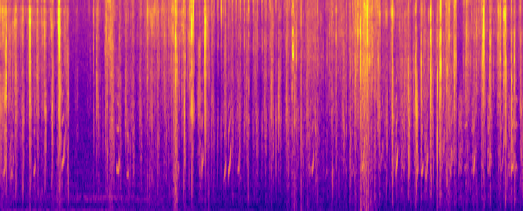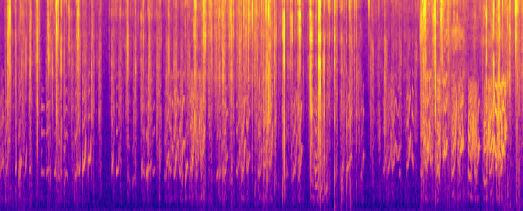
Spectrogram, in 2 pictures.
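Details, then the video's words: Crunching by guinea pigs Kona and Suba as they eat: steady crackling bites and rustling in quick succession, louder bursts near the end, no other voices clear. "Crunch Crunch Crunch [KONA & SUBA GUINEA PIGS]"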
